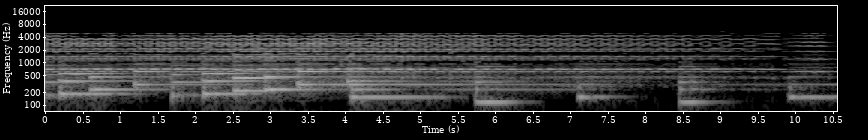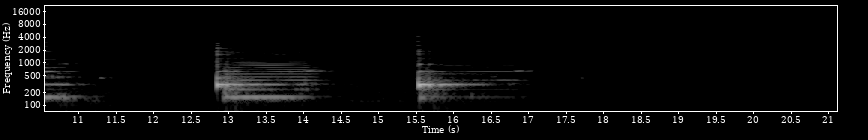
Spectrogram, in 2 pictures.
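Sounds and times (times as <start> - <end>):
violin: 0.0 - 10.9, 12.9 - 14.0, 15.6 - 16.4.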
